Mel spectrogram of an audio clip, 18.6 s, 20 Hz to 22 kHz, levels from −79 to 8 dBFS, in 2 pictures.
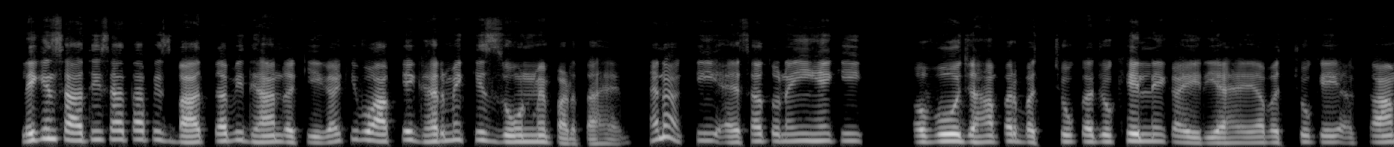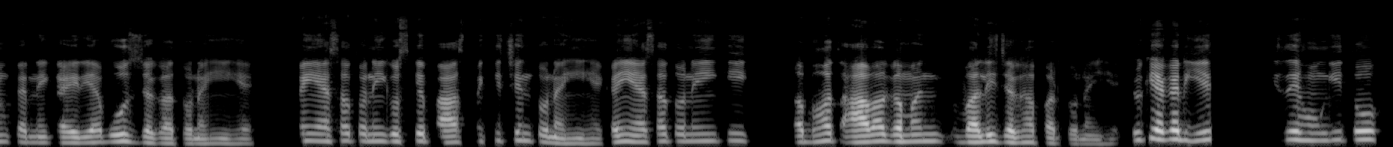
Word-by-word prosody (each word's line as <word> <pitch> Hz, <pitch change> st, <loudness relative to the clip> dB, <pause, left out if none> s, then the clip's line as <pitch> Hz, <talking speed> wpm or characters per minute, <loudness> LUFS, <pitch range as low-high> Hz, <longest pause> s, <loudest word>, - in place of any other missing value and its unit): लेकिन 225 Hz, +7 st, +6 dB
साथ 215 Hz, -4 st, +4 dB
ही 230 Hz, -, -2 dB
साथ 235 Hz, 0 st, -1 dB
आप 230 Hz, 0 st, 0 dB
इस 210 Hz, -4 st, -6 dB
बात 165 Hz, -1 st, +4 dB
का 190 Hz, -, +5 dB
भी 215 Hz, +2 st, -4 dB
ध्यान 170 Hz, -1 st, +1 dB
रखिएगा 160 Hz, +1 st, -1 dB
कि 235 Hz, +4 st, -13 dB
वो 225 Hz, -, +2 dB
आपके 185 Hz, +3 st, +4 dB
घर 185 Hz, 0 st, +1 dB
में 220 Hz, +2 st, -2 dB
किस 215 Hz, 0 st, -4 dB
ज़ोन 175 Hz, -1 st, +1 dB
में 170 Hz, -, +2 dB
पड़ता 125 Hz, -4 st, -4 dB
है, 120 Hz, -2 st, -11 dB, 0.2 s
है -, -, 0 dB
ना? 295 Hz, 0 st, +2 dB
कि 200 Hz, +1 st, -10 dB
ऐसा 160 Hz, +4 st, -1 dB
तो 190 Hz, 0 st, -6 dB
नहीं 190 Hz, +1 st, -2 dB
है 195 Hz, -, +1 dB
कि 195 Hz, 0 st, -8 dB, 0.4 s
वो 185 Hz, +3 st, +9 dB
जहाँ 170 Hz, -1 st, 0 dB
पर 190 Hz, -1 st, +1 dB
बच्चों 175 Hz, +1 st, -3 dB
का 175 Hz, 0 st, 0 dB
जो 175 Hz, 0 st, -1 dB
खेलने 185 Hz, +1 st, +4 dB
का 170 Hz, -2 st, -6 dB
एरिया 145 Hz, -1 st, 0 dB
है 145 Hz, +1 st, -6 dB
या 150 Hz, +1 st, -2 dB
बच्चों 155 Hz, +3 st, -6 dB
के 165 Hz, 0 st, -4 dB
काम 165 Hz, +4 st, 0 dB
करने 155 Hz, -2 st, -6 dB
का 145 Hz, 0 st, -6 dB
एरिया 145 Hz, +2 st, 0 dB
है -, -, -5 dB
वो 180 Hz, +1 st, +3 dB
उस 170 Hz, -5 st, -6 dB
जगह 135 Hz, -3 st, -3 dB
तो 125 Hz, -, -9 dB
नहीं 125 Hz, 0 st, -8 dB
है। 125 Hz, 0 st, -14 dB, 0.3 s
कहीं 195 Hz, 0 st, -3 dB
ऐसा 185 Hz, +1 st, -4 dB
तो 190 Hz, 0 st, -8 dB
नहीं 185 Hz, 0 st, -4 dB
है -, -, -8 dB
कि 185 Hz, -, -3 dB
उसके 185 Hz, +1 st, -2 dB
पास 160 Hz, -3 st, -1 dB
में -, -, -14 dB
किचन 200 Hz, +1 st, -8 dB
तो 175 Hz, -3 st, -6 dB
नहीं 130 Hz, -3 st, -4 dB
है। 125 Hz, 0 st, -13 dB
कहीं 175 Hz, +2 st, 0 dB
ऐसा 170 Hz, +3 st, -4 dB
तो 185 Hz, 0 st, -9 dB
नहीं 190 Hz, +1 st, -7 dB
कि 195 Hz, 0 st, -11 dB, 0.3 s
बहुत 180 Hz, +5 st, -2 dB
आवागमन 180 Hz, +3 st, +4 dB, 0.2 s
वाली 165 Hz, +2 st, +5 dB
जगह 160 Hz, -2 st, +1 dB
पर 135 Hz, -, -4 dB
तो 120 Hz, -, -14 dB
नहीं 115 Hz, -1 st, -13 dB
है। 120 Hz, -, -23 dB
क्योंकि 215 Hz, +4 st, +2 dB
अगर 235 Hz, -1 st, +7 dB
ये 205 Hz, +2 st, -1 dB, 0.4 s
चीज़ें 225 Hz, 0 st, 0 dB
होंगी 205 Hz, +2 st, -7 dB
तो 230 Hz, +2 st, +3 dB
180 Hz, 275 wpm, -23 LUFS, 155-195 Hz, 0.4 s, वो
